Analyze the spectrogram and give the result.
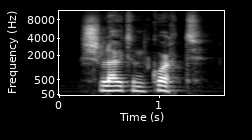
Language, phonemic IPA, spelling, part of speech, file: Dutch, /ˈslœytə(n) ˈkɔrt/, sluiten kort, verb, Nl-sluiten kort.ogg
- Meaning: inflection of kortsluiten: 1. plural present indicative 2. plural present subjunctive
